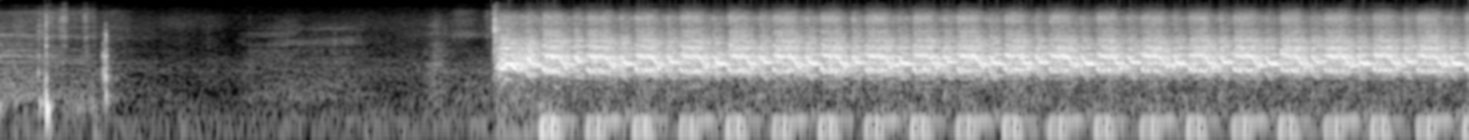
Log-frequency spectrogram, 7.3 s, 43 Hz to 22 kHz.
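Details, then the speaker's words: 1983 Honda Magna V45 after oil change and petcock repair, battery reading low, choke on: starter spins the engine in an even chug, about three and a half beats a second, never catches; fuel petcock left off. "did anyone guess why the bike didn't want to start at first did anyone guess the fact that I didn't turn the fuel thing backy on petcock"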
